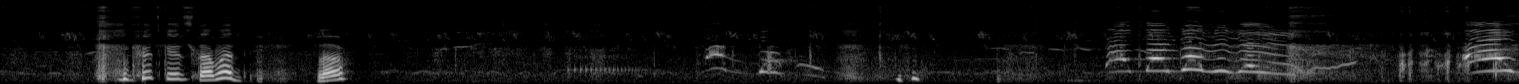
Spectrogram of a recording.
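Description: A toddler squeals and babbles loudly nearby.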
